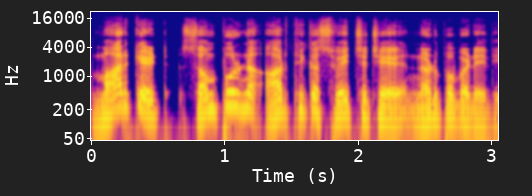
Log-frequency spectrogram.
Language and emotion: Telugu, neutral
